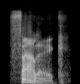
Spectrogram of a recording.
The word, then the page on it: phallic: British English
